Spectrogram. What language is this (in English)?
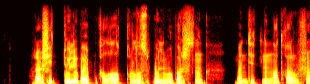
Kazakh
